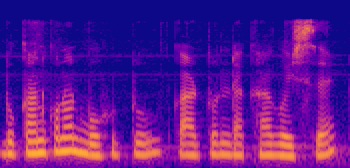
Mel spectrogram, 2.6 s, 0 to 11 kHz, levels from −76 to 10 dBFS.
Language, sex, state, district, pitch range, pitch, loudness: Assamese, female, Assam, Kamrup Metropolitan, 175-200 Hz, 180 Hz, -14 LUFS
